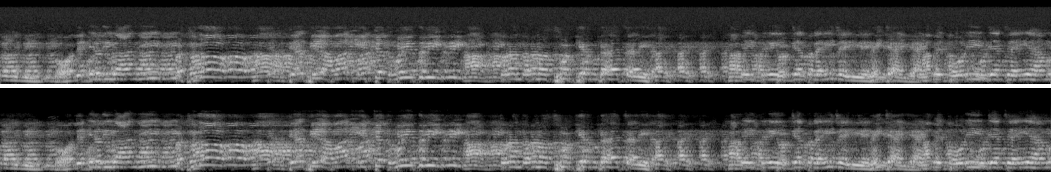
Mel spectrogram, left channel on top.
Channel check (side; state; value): left; noise; hiss, 25 dB below the sound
